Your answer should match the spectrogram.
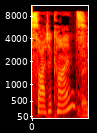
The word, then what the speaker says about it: cytokines: Is that how you pronounce cytokines? – Yep. Mm-hmm.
